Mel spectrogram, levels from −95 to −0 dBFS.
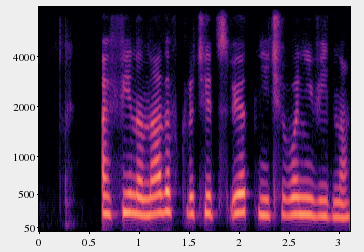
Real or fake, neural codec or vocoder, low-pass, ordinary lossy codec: fake; codec, 24 kHz, 1.2 kbps, DualCodec; 7.2 kHz; Opus, 32 kbps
